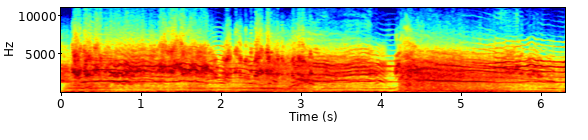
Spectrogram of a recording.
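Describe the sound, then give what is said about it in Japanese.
A car drives with a loud, continuous engine roar and a high, wavering whine laid over it, the pitch sliding up and down throughout, with one momentary dip near the end. “タツレッジキッカーの車。”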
